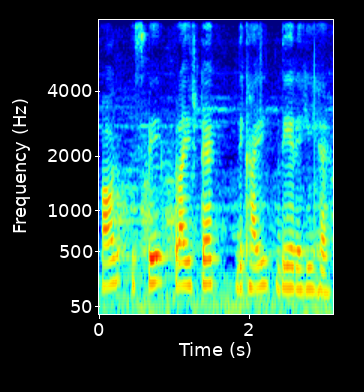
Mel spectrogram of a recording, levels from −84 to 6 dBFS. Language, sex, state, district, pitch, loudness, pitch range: Hindi, female, Delhi, New Delhi, 190 Hz, -18 LUFS, 175-210 Hz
